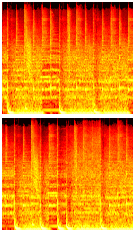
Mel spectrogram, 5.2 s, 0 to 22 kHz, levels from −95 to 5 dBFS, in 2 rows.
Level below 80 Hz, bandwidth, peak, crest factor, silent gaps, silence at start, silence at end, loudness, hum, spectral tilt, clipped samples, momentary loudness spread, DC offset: -8 dBFS; 17.5 kHz; 0 dBFS; 6 dB; none; 0 s; 0 s; -9 LUFS; none; -4 dB/octave; 0.9%; 2 LU; under 0.1%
